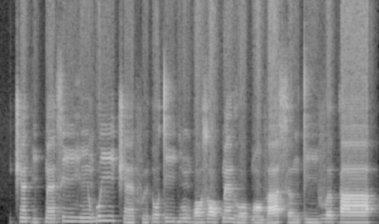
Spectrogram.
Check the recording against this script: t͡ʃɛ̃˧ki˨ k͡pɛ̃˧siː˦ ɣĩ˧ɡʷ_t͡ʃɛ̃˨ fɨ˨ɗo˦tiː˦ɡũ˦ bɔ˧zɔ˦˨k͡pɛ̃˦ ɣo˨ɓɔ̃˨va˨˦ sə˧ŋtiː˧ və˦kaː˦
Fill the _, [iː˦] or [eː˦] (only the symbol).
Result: iː˦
